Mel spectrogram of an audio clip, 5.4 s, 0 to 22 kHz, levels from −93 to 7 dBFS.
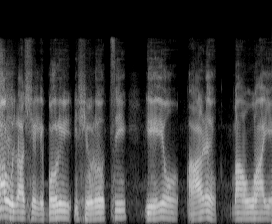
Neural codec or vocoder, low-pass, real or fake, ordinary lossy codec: codec, 24 kHz, 3 kbps, HILCodec; 10.8 kHz; fake; none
